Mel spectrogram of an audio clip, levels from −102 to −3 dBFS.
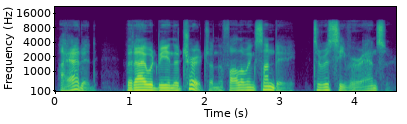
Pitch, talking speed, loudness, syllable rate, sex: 110 Hz, 225 wpm, -20 LUFS, 6.3 syllables/s, male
